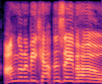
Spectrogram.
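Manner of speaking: normal talking voice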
